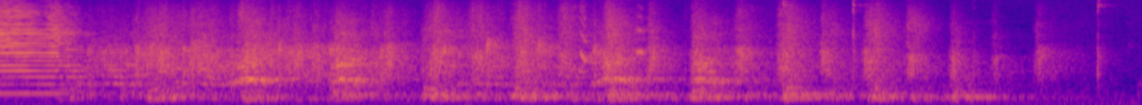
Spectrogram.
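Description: Spectators clapping and thumping in rhythm, with a short sustained horn-like blast at the start. The clapping thins out and dies away near the end.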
